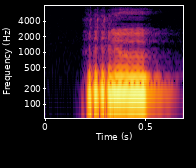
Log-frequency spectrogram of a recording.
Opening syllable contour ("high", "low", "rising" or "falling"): high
